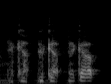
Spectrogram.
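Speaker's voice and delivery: anxious whisper under the breath. Real, not acted. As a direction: whisper it, pleading for an answer. Anxious phone call, waiting.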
